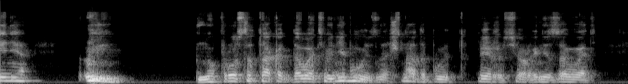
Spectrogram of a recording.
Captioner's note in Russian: откашливается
